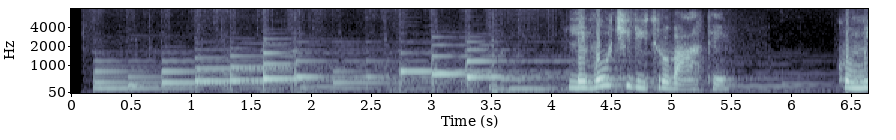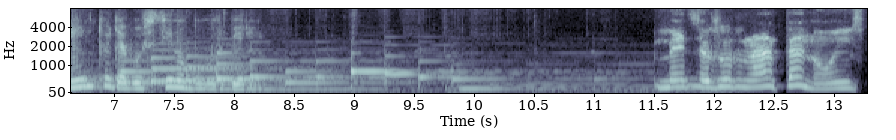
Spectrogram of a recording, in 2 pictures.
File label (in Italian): Narrazione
